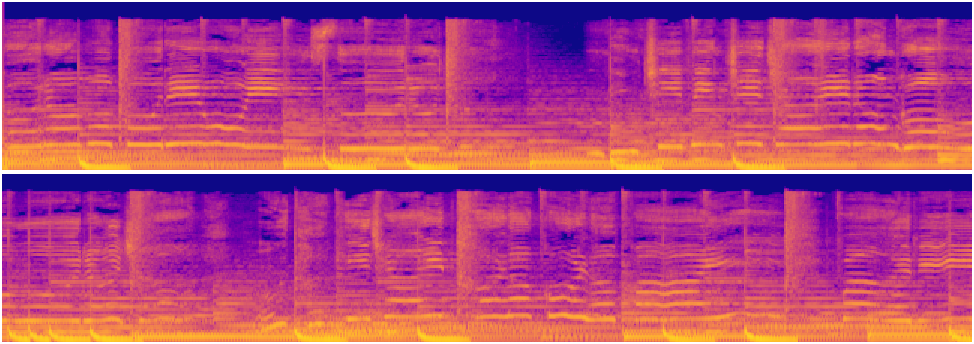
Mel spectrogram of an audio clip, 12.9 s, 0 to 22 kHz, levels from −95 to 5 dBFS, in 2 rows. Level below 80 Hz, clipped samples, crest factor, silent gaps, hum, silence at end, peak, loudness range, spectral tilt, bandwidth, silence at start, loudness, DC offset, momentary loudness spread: -16 dBFS; under 0.1%; 12 dB; none; none; 0 s; 0 dBFS; 1 LU; -5.5 dB/octave; 15.5 kHz; 0 s; -14 LUFS; 0.7%; 6 LU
